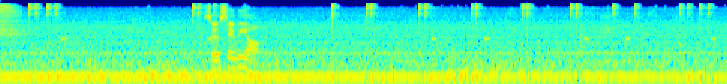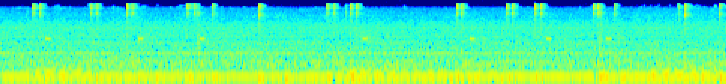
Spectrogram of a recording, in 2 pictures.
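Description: Interface clicks tick now and then.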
